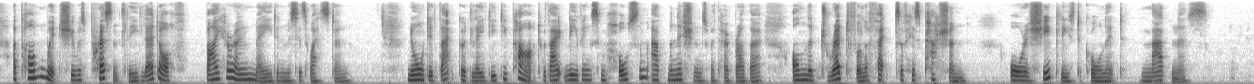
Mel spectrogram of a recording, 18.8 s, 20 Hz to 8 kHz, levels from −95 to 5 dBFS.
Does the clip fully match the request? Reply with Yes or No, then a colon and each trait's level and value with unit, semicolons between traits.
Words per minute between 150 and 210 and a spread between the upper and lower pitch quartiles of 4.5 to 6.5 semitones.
No: slow, 135 wpm; average, 4.8 semitones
